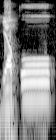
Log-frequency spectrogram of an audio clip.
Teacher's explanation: قاف حروف مستعلیہ میں سے پر پڑا جائے گا ، واو مدہ ہے 1 الف کے برابر کھینچ کر پڑھیں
